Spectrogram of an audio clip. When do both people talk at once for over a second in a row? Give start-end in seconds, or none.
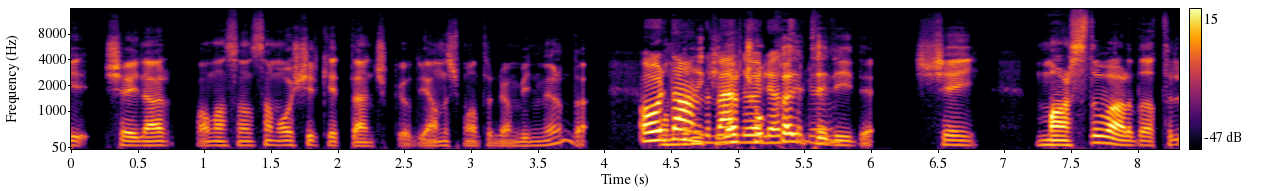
4.4-5.8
